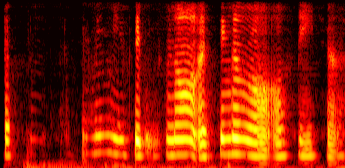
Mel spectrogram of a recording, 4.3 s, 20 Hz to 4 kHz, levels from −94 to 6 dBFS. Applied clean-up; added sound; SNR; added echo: neural mask model DeepFilterNet 3.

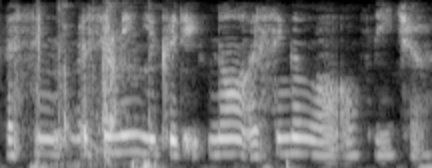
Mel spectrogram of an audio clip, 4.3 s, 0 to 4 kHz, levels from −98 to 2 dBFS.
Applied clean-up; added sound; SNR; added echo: classical method WPE with log-MMSE.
